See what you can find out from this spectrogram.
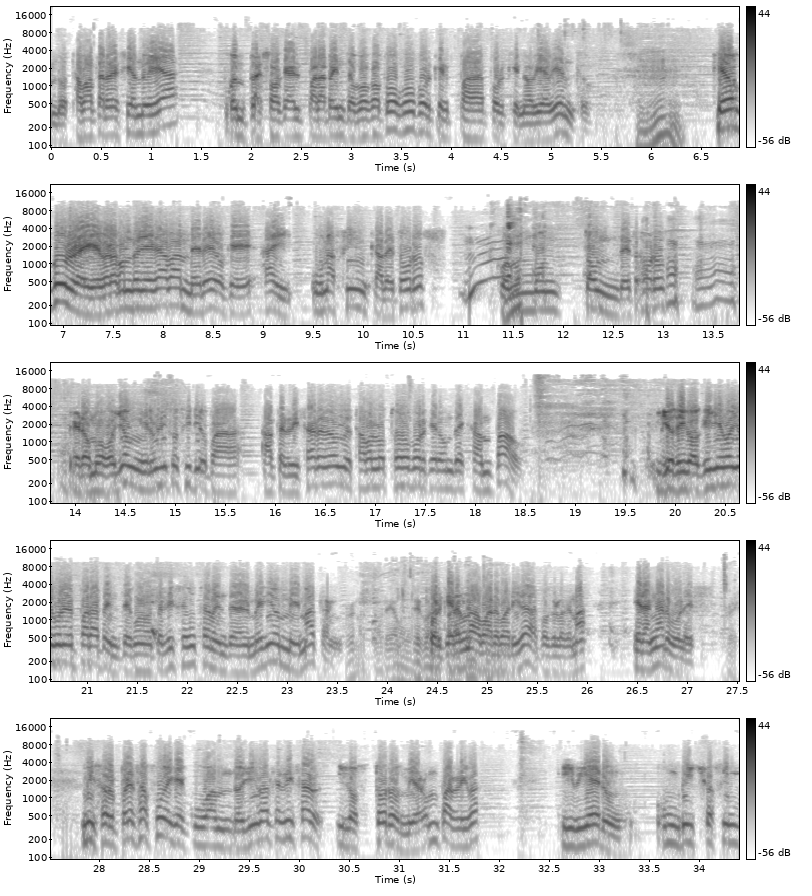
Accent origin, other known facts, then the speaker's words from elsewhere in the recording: Carmona, Andalusia, Spain; soy de aquí de Carmona, Sevilla.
